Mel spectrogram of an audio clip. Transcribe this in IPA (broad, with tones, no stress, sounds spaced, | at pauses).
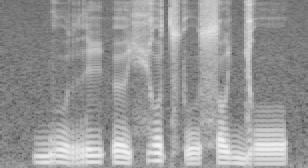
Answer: b u˦˨ r i˦ ʔ ɘ˦˨ ç o˦ t͡sʼ u˨ s ɔ˧ ɟ o˧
